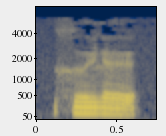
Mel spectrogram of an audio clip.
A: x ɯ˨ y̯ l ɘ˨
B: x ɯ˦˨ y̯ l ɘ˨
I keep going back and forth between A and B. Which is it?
A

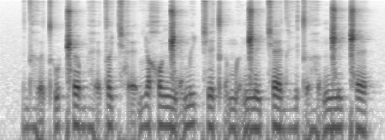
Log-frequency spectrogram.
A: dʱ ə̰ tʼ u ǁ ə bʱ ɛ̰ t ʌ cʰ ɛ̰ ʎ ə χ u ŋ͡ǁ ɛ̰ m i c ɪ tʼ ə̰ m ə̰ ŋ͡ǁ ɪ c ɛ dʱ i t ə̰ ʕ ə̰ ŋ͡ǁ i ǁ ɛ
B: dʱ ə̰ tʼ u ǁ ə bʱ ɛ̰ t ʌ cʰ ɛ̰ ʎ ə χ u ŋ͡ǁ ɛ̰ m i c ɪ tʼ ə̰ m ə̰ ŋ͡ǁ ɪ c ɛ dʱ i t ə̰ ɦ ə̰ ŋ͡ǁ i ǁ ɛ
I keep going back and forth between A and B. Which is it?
B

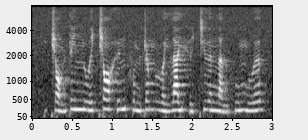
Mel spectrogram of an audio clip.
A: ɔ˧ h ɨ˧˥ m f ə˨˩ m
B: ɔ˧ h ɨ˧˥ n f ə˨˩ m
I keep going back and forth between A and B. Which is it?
B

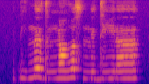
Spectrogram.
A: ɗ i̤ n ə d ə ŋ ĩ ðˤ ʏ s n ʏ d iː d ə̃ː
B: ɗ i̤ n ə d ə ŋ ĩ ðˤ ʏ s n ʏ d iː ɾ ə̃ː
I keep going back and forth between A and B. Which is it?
B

